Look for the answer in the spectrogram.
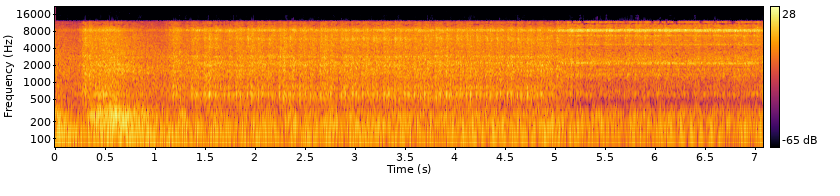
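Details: Ducati 998 Testastretta V-twin after inspection service with faults cleared via diagnostic tester: loud, lumpy but steady idle with the usual dry clutch rattle, no irregular beat; engine healthy.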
